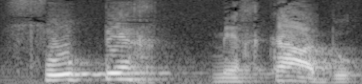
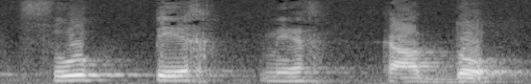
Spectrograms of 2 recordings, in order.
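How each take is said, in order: First: Supermercado as super, pause, mercado; prefix set apart. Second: Supermercado as su, per, mer, ca, do; five separated syllables of Supermercado. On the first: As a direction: say Supermercado slowly in two parts. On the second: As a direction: say Supermercado very slowly with a gap after each syllable. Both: Shown as a demonstration. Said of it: "não dá para destacar o R".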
